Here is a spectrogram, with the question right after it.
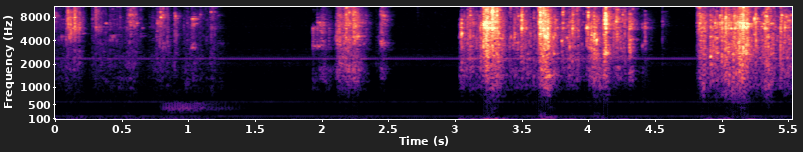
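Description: Both hands use their fingertips to rake, shuffle and push a loose pile of many small, hollow, multicolored ABS plastic Lego bricks across a cloth-covered table, with no bag or other object involved. The bricks clatter against each other in bright, dense, irregular bursts of clicks separated by short quiet pauses, over a faint steady low hum. The clatter grows louder and busier in the second half.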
